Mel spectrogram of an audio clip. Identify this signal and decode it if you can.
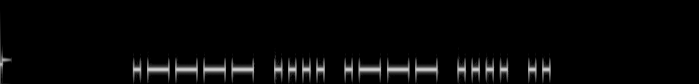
Morse code, heard as a keyed tone, about 17 wpm, 700 Hz. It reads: 1HJHI
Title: Five Challenging Letter-Number Combinations 17wpm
